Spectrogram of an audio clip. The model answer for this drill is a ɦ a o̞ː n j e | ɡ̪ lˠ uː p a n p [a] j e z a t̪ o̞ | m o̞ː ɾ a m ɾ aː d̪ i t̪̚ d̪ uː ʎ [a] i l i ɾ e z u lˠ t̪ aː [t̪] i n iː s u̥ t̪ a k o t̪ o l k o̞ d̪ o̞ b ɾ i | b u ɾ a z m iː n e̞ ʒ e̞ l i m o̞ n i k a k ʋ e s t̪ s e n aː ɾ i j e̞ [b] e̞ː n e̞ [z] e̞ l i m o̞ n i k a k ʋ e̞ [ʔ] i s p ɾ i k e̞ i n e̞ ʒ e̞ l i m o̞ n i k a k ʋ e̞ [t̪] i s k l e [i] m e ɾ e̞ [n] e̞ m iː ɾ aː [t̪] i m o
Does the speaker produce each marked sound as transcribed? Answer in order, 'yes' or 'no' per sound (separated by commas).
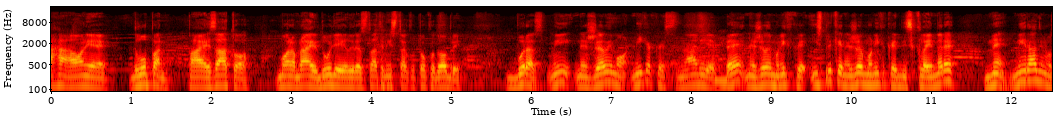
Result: yes, no, yes, yes, no, yes, no, no, yes, no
